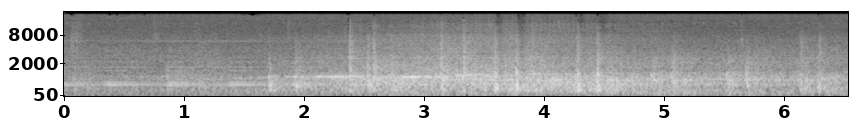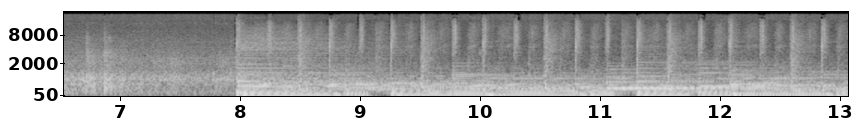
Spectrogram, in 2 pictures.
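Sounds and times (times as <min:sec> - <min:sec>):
tram wheels clicking over rail joints: 0:00.0 - 0:13.0
music: 0:08.0 - 0:13.0.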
